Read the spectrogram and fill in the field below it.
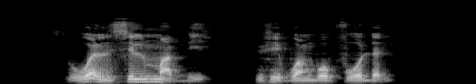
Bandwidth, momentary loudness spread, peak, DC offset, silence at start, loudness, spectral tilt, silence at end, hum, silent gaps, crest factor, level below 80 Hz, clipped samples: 9.2 kHz; 17 LU; 0 dBFS; under 0.1%; 0.7 s; -18 LUFS; -5.5 dB/octave; 0.85 s; none; 2.15-2.53 s; 20 dB; -58 dBFS; under 0.1%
